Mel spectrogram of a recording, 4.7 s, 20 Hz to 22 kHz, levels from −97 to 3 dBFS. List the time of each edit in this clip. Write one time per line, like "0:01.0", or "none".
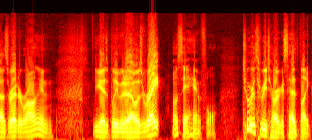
0:02.6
